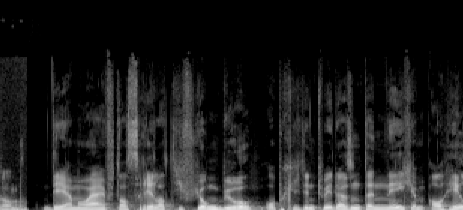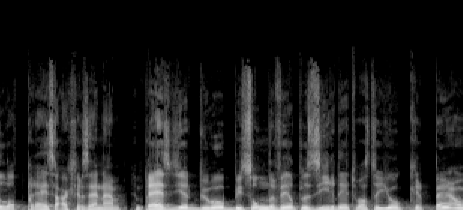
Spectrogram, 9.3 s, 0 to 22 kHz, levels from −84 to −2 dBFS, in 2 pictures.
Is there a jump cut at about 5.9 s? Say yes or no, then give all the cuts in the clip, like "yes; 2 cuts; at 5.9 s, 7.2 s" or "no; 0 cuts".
yes; 1 cut; at 5.9 s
